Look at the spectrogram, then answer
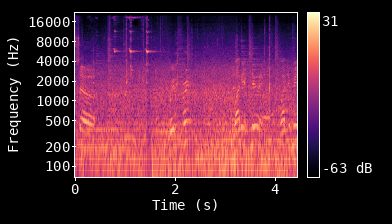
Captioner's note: bike squeaks badly!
